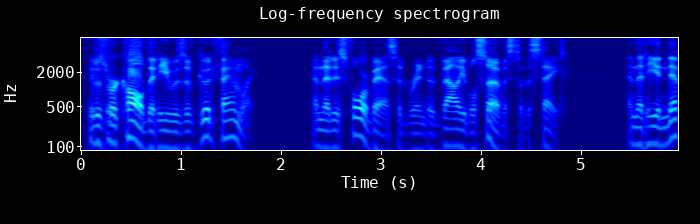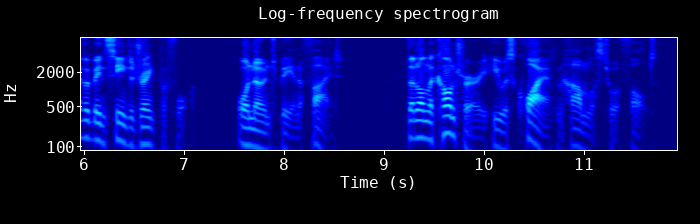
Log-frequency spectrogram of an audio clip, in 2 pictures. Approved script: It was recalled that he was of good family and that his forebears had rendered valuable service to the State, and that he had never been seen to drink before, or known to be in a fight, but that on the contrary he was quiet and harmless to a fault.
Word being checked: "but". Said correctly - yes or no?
no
